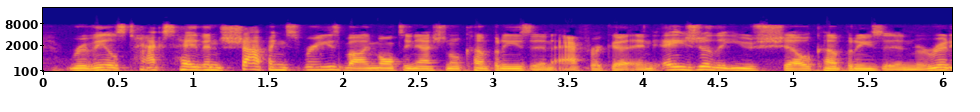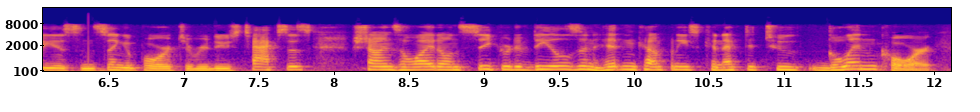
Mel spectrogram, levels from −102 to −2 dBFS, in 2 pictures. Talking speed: 175 wpm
